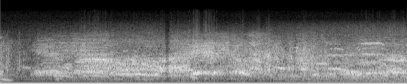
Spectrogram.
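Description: Large crowd of spectators cheering and shouting, many voices at once, loud and sustained.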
